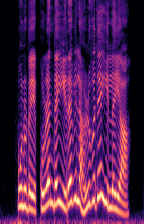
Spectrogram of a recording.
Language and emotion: Tamil, surprised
